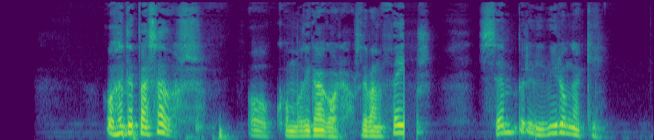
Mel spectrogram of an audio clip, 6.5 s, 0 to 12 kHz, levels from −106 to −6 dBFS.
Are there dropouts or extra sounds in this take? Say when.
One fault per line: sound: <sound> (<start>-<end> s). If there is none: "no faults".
sound: dropout (4.0-4.2 s)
